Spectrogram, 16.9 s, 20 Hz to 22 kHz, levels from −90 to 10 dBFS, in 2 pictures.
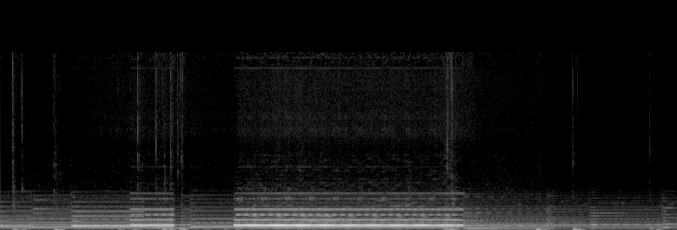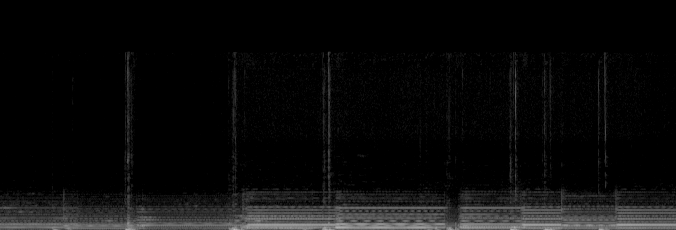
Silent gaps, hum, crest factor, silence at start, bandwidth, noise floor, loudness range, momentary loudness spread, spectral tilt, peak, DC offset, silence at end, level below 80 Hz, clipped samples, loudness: none; none; 16 dB; 0 s; 3.8 kHz; -47 dBFS; 24 LU; 24 LU; -8.5 dB/octave; -4 dBFS; under 0.1%; 0 s; -44 dBFS; under 0.1%; -18 LUFS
